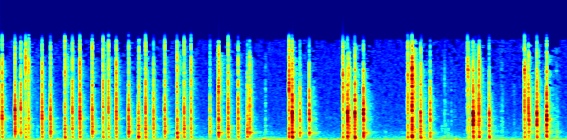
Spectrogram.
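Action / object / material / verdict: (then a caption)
tap / plastic toy dental model / plastic / none. A hollow plastic dental model with plastic teeth from a Melissa & Doug Super Smile Dentist Kit is held in hand while long acrylic nails tap and scratch across the teeth. Quick bursts of bright, dry clicks and ticks come in clusters, with short scratchy rasps between them. Each click stops almost instantly with no ring, and there is little low-end weight.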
